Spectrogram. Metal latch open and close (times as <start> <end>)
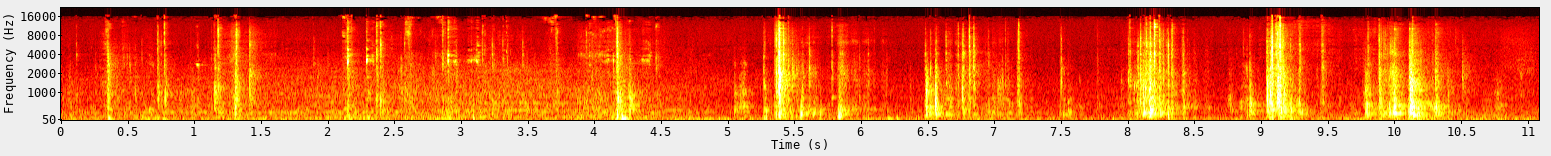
0.0 7.2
